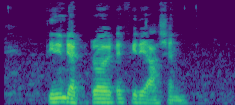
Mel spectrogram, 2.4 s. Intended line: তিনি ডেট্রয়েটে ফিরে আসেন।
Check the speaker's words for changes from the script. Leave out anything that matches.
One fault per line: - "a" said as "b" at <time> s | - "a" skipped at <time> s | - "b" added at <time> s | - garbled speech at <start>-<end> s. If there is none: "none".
none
